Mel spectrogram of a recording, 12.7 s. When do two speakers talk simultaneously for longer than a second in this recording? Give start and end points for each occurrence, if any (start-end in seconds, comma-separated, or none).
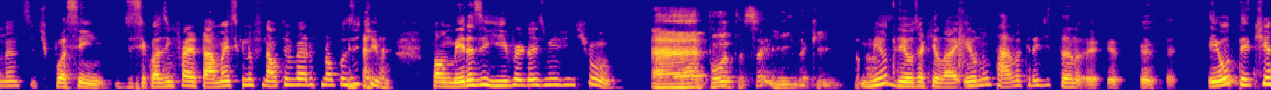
none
